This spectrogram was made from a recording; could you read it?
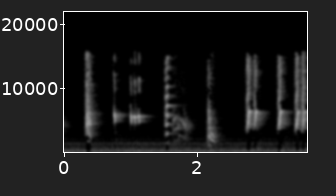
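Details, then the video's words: Cucak kinoy song used for training songbirds and luring wild birds: sharp high chirps and short whistled trills, some doubled, in scattered bursts over a faint steady hum. "Masteran suara burung CUCAK KINOY gacor cocok untuk masteran dan pikat"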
